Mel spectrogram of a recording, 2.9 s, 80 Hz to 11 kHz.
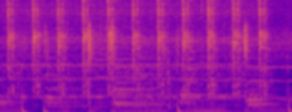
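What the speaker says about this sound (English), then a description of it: "I'm going to sew with about a 1/4 inch seam allowance, just a straight stitch down the open side." A sewing machine running a straight stitch on fleece, its needle thumping in a steady fast rhythm with a whirring motor underneath, close and continuous with no talking.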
